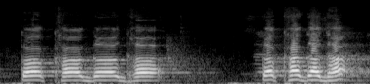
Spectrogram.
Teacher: Ka kha ga gha are touching the soft palate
